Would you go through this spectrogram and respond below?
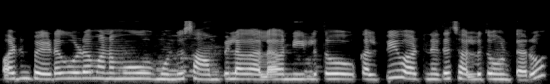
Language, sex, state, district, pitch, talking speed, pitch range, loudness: Telugu, female, Telangana, Nalgonda, 255 Hz, 140 wpm, 240-270 Hz, -14 LUFS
